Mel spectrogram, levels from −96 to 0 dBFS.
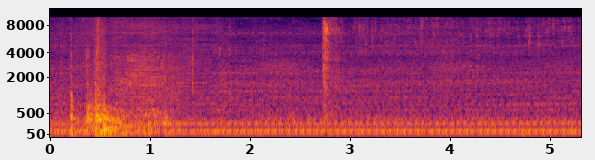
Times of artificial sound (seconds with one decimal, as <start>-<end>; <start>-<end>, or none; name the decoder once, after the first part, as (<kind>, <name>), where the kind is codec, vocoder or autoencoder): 0.6-1.7 (codec, SNAC)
